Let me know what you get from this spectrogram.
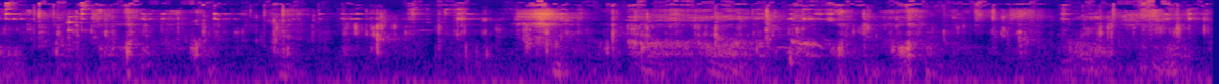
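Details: Maltese dog wolfing down its dry food fast. Crisp crunches and bites come in quick bursts, a few louder snaps among them, over a low background hum.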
